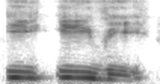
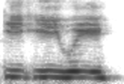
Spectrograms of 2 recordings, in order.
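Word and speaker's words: ʻiʻiwi: So the I gives a long E sound, then you stop, and then eevi. W is pronounced as a V in Hawaiian. Okay, if you said eewi, nobody would correct you, but it is correctly the eev.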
